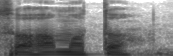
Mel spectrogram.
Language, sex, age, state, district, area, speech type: Odia, male, 18-30, Odisha, Koraput, urban, read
